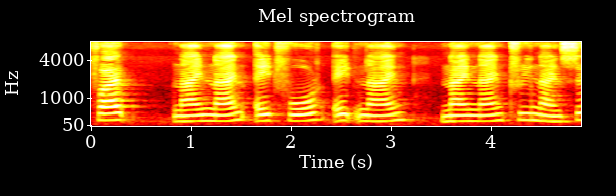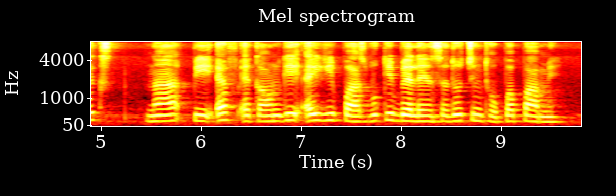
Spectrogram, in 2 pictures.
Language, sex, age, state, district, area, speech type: Manipuri, female, 30-45, Manipur, Imphal West, urban, read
